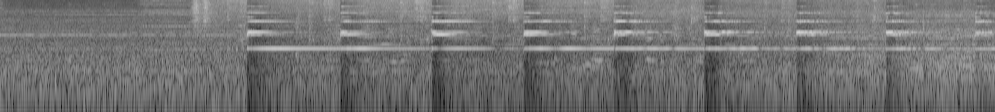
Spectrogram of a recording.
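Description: A Metra Electric Highliner electric multiple-unit train rolling past a station platform with a steady rumble. From a couple of seconds in, a steady high whine joins the rumble, along with rhythmic wheel clacks over rail joints about once a second.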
